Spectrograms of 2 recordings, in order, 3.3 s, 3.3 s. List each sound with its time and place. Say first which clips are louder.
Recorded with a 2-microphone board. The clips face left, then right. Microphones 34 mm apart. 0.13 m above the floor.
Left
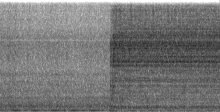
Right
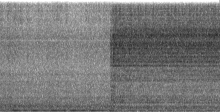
1.7 s a camera shutter: left 3 dB; 45° left (ahead or behind), 1.1 m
